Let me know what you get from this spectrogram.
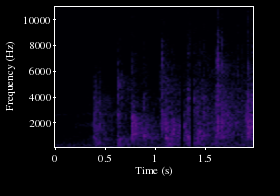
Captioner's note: applause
